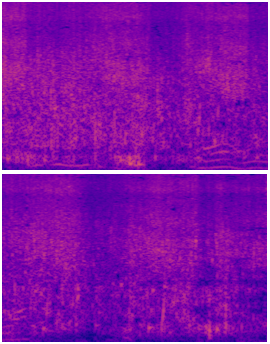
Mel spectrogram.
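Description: Muddy pond water sloshing and splashing as several people wade through it, churning the water to drive fish.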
